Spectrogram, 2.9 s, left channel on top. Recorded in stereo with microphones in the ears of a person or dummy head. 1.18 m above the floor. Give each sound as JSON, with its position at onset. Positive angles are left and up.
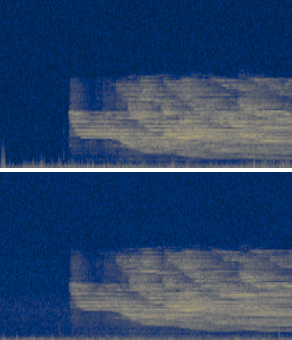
{"t": 0.7, "sound": "a chime", "side_deg": 20, "distance_m": 0.6}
